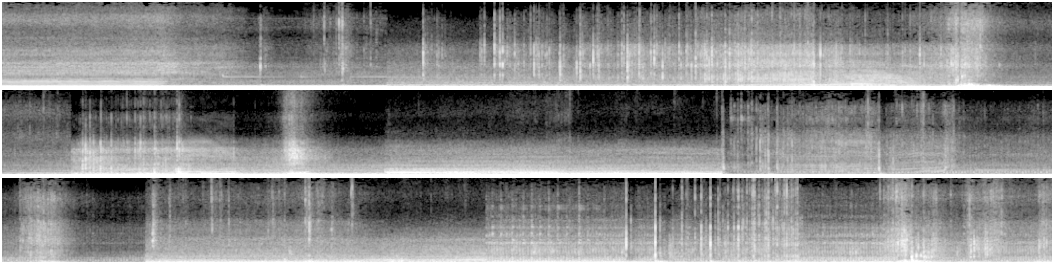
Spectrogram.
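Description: Chainsaw cutting tree limbs and a skid-steer loader's engine running, with wood cracking, in short clips that change abruptly every few seconds.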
